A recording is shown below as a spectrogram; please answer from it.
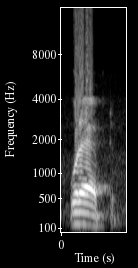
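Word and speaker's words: wrapped: children was a things रैप्ड rapt यहां प रहेगा डब्लू नहीं डब्लू साइलेंट रहेगा तो देखिए द मीनिंग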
